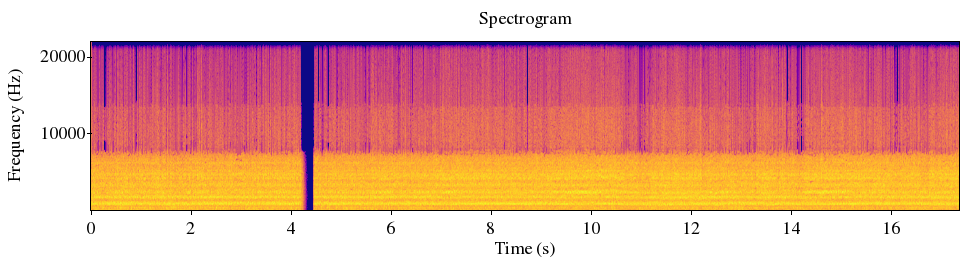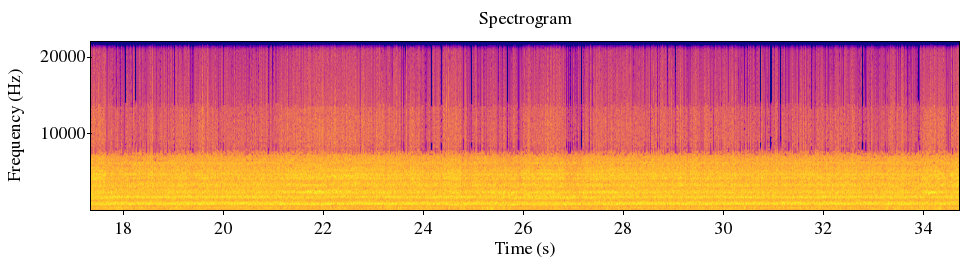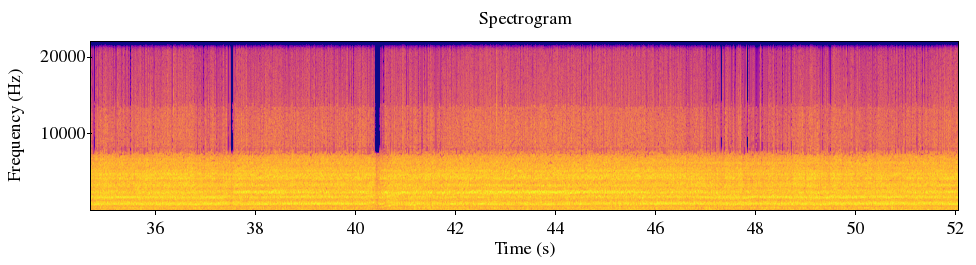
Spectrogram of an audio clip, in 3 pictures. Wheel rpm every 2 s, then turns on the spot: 230, 230, 230, 230, 220, 210, 220, 230, 220, 230, 220, 230, 220, 220, 230, 230, 230, 220, 220, 220, 190, 210, 210, 230, 220, 230.
none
